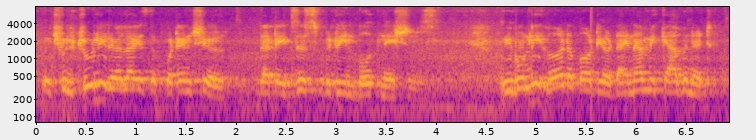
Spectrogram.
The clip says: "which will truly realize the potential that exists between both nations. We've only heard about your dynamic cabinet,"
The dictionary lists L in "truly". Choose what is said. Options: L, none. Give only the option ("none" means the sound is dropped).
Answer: L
